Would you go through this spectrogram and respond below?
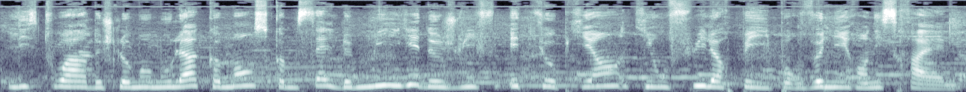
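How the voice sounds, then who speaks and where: A female reporter narrates a scripted news piece at a medium pitch. Clear music and crowd sound run behind her voice. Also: normal speed. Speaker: television reporter.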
